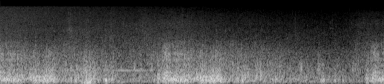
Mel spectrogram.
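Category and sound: nature, thunder sound effect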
